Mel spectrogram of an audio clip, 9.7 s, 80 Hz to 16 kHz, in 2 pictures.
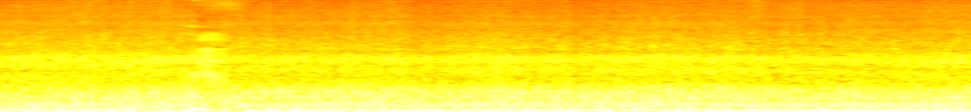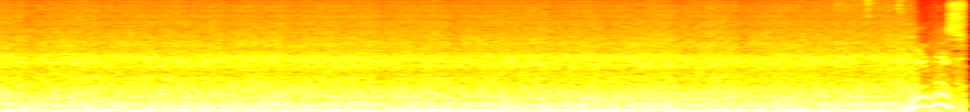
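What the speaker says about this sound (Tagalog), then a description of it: "so umaandar yung compressor" A Basic brand inverter air conditioner's compressor, fitted with an error 34 fault, runs with a steady low hum and mechanical drone for the whole stretch, loud and continuous, ending in a brief clatter.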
